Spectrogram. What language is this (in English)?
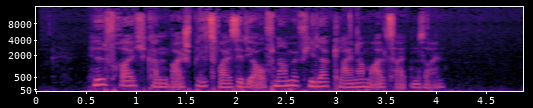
German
